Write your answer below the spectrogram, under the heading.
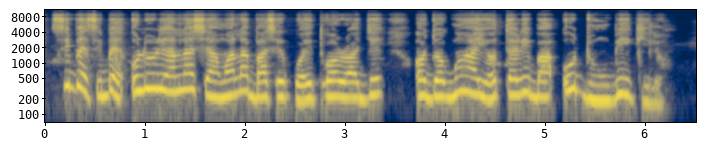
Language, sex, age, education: Yoruba, female, 30-45, tertiary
